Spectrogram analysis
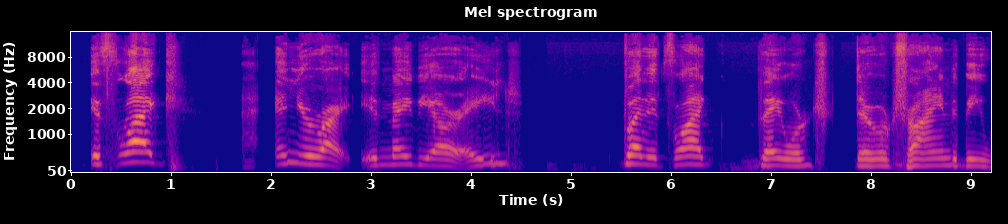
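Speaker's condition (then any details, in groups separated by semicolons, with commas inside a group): Cerebral palsy; voice always shot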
